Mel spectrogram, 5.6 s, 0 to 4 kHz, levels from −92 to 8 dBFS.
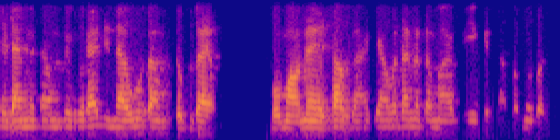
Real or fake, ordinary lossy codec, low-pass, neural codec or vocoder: real; Opus, 24 kbps; 3.6 kHz; none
